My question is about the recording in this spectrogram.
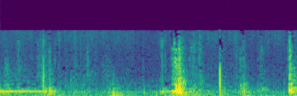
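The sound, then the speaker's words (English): A heavy, stuck door of an old warehouse rattles and scrapes as it is forced open, with a few sharp knocks and creaks scattered across a few seconds, fairly quiet, no voices. “Here's the door, Doctor. Well, how are we going to get in? It's locked.”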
